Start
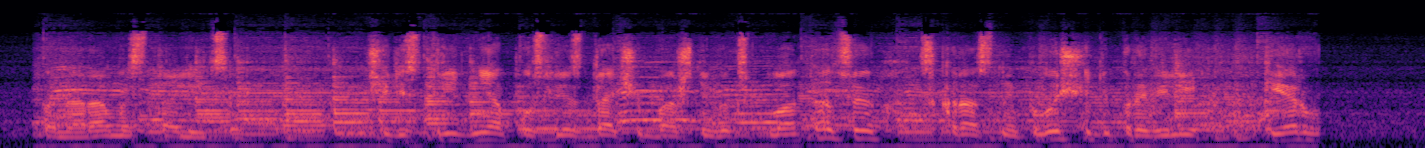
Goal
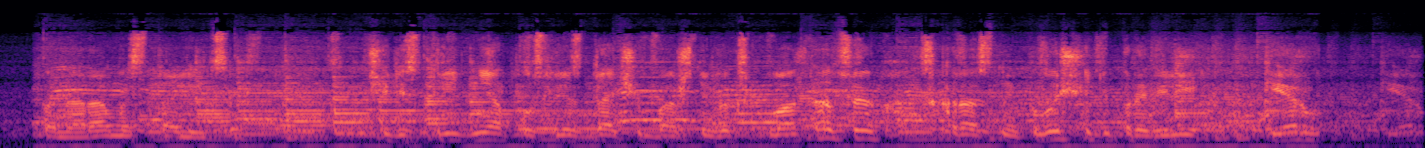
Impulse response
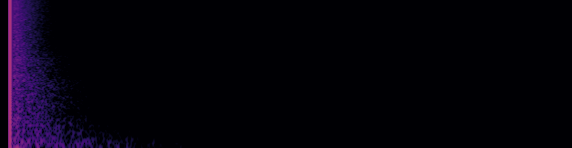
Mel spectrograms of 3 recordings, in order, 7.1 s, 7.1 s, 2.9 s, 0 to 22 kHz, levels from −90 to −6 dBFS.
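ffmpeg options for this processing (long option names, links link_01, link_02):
-filter_complex "[0:a]asettb=1/sr,asplit=3[link_01][link_02][link_03];[link_01]atrim=end=3.594[link_04];[link_02]atrim=start=3.59:end=4.72,asetpts=PTS-STARTPTS,afade=type=in:duration=0.004:curve=qsin,afade=type=out:start_time=1.126:duration=0.004:curve=qsin,equalizer=frequency=1300:width=1.8:gain=6[link_05];[link_03]atrim=start=4.716[link_06];[link_04][link_05]acrossfade=duration=0.004:curve1=hsin:curve2=qsin[link_07];[link_07][link_06]acrossfade=duration=0.004:curve1=qsin:curve2=hsin,aecho=1:1:578|1156|1734|2312:0.237|0.0996|0.0418|0.0176,volume=3dB"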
